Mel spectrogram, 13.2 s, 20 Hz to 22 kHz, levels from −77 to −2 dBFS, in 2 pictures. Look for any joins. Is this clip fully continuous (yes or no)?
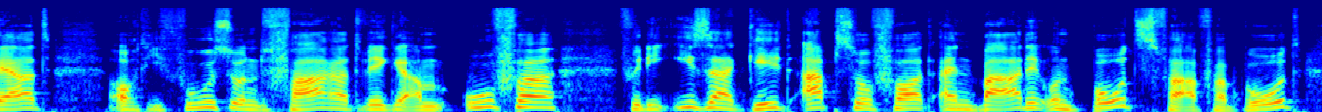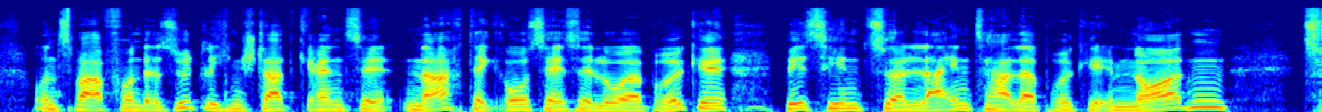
yes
